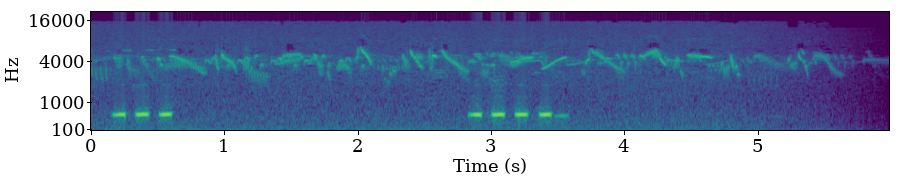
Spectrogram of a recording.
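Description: A Eurasian hoopoe gives soft, low, hollow hoots in quick runs, three then four, against a steady high chatter of other small birds.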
